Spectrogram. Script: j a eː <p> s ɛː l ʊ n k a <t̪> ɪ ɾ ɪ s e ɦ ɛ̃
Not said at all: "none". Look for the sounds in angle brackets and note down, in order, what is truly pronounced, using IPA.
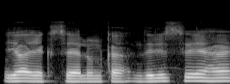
k, d̪

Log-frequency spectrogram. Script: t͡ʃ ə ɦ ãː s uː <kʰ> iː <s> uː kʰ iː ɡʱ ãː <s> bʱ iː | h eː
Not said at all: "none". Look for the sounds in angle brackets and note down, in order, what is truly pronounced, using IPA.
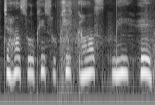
kʰ, s, s

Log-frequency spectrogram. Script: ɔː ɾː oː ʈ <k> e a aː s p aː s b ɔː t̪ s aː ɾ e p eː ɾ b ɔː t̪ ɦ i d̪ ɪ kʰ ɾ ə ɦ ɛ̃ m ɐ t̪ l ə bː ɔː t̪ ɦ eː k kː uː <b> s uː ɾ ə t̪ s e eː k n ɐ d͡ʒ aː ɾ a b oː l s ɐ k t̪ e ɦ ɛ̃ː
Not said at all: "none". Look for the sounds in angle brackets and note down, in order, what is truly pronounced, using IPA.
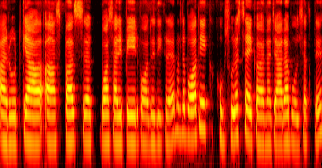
k, b

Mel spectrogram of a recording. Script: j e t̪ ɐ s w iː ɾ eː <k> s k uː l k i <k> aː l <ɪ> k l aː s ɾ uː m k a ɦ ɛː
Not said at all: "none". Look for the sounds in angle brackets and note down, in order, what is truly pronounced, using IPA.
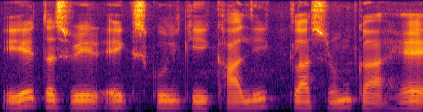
k, kʰ, i

